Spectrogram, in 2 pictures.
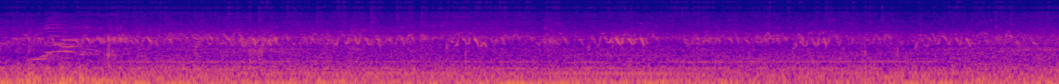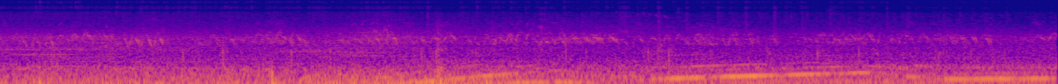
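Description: Canada geese and their goslings calling: a near-constant stream of short, rapid calls over a low steady rumble.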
